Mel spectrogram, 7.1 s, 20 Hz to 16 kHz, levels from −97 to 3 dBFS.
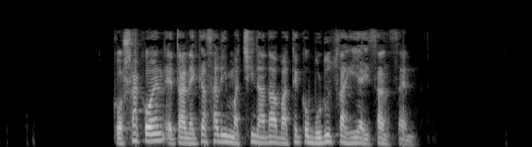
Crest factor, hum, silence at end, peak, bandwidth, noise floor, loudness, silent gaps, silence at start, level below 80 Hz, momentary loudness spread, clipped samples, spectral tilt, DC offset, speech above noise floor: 22 dB; none; 1.6 s; -10 dBFS; 7.8 kHz; under -90 dBFS; -29 LUFS; none; 1.5 s; -68 dBFS; 10 LU; under 0.1%; -5 dB/octave; under 0.1%; over 61 dB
